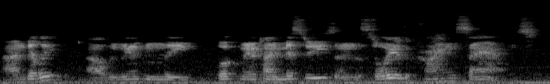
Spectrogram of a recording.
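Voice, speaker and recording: A man reading a ghost story from a book, a little haltingly. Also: medium pitch, steady tone, pushed and bright. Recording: echoey room with faint background noise.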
